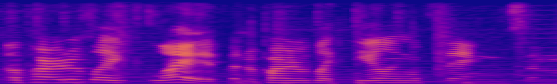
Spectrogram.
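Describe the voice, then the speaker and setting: A woman's voice: mid-range voice, a little fast, a bit bright, faint music behind. A young woman co-hosting a podcast in casual chat, telling a personal story expressively and acting out her own reactions. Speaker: podcast co-host.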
